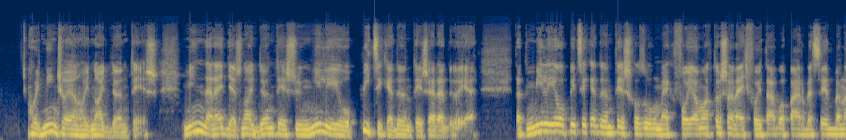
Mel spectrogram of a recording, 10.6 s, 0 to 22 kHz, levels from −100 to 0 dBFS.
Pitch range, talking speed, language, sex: 110-145 Hz, 130 wpm, Hungarian, male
